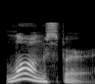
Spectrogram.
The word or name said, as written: longspur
